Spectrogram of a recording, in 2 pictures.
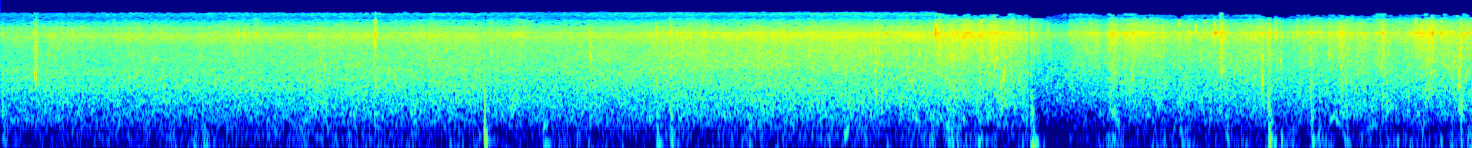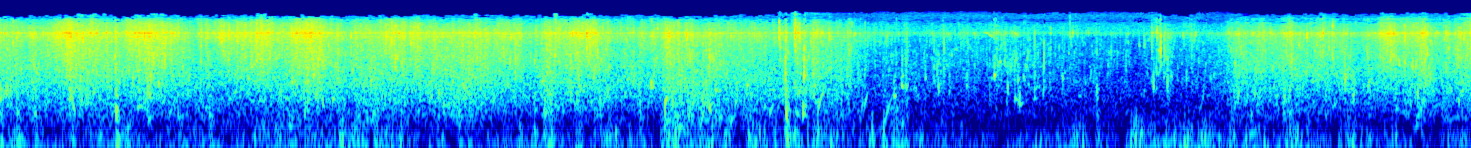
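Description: Fast river water rushing and splashing around a kayak's bow as it runs choppy rapids, with a few sharp knocks. The rush thins out somewhat late on.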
